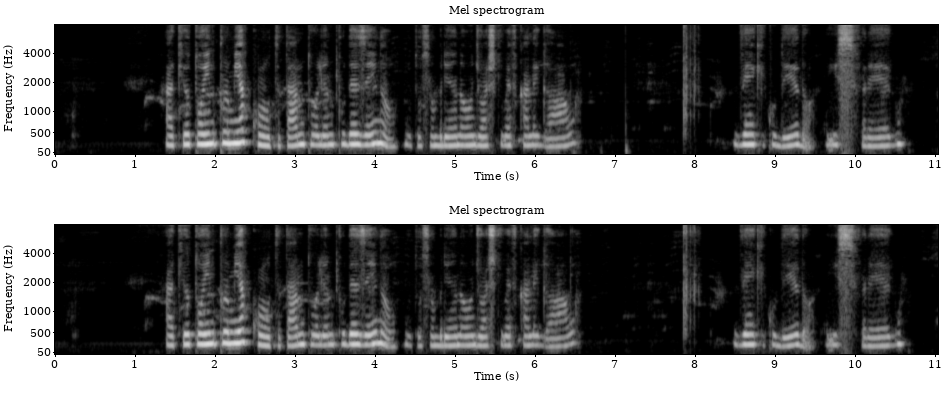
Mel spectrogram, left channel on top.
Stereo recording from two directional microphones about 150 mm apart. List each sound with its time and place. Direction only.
1.3 s speech: 30° left (ahead or behind)
8.5 s speech: 30° left (ahead or behind)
